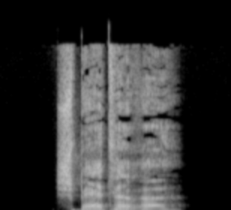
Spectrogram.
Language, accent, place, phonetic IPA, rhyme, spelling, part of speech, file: German, Germany, Berlin, [ˈʃpɛːtəʁə], -ɛːtəʁə, spätere, adjective, De-spätere.ogg
- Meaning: inflection of spät: 1. strong/mixed nominative/accusative feminine singular comparative degree 2. strong nominative/accusative plural comparative degree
